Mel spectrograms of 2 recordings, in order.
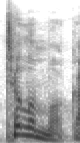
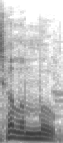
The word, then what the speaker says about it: Tillamook: The mook part is pronounced like cook. Tillamook. I said Tillamook.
